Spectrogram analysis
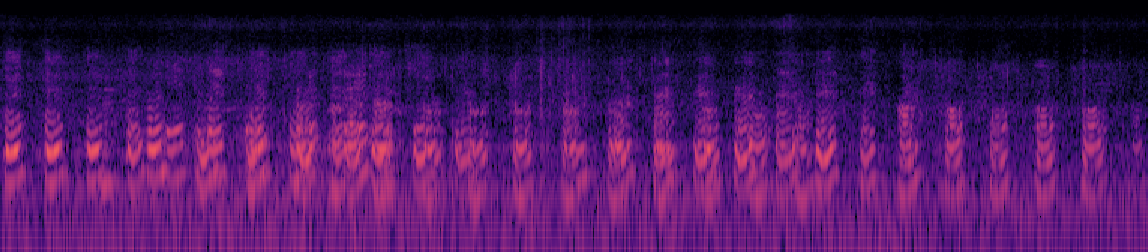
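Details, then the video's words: California sea lions at Crescent City harbor, with Battery Point lighthouse in the distance, bark in a rapid, steady series of hoarse, honking calls, several each second, overlapping from more than one animal throughout. "California Sea Lions at Cresent City harbor"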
